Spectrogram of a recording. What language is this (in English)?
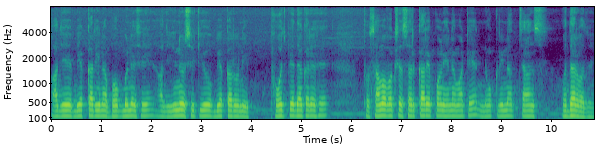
Gujarati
